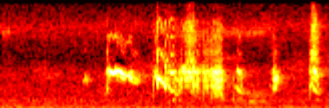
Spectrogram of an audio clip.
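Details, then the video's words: A young, spotted juvenile long-tailed shrike chatters while learning song, giving a quick burst of high, scratchy chirps and squeaky twitters; the recording is meant to prompt other young shrikes to sing. "Cendet Trotol Paud Gacor Ngriwik"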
